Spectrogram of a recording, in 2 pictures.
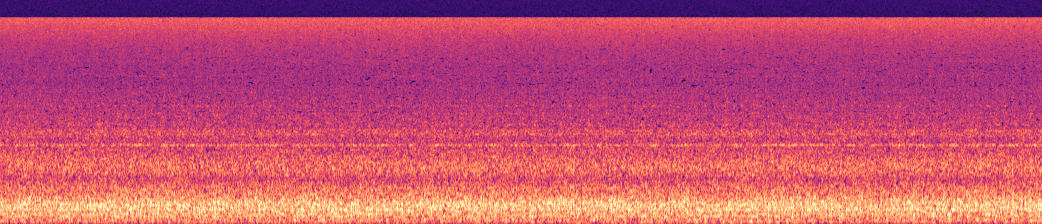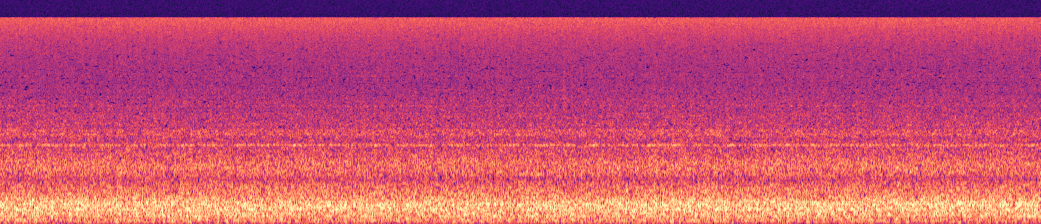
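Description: Steady, even white noise, weighted toward the low end, with a faint thin steady tone above it and no knocks or clatter.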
